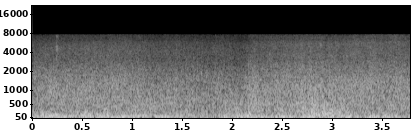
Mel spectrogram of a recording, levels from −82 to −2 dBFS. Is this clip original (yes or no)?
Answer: yes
